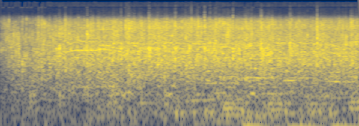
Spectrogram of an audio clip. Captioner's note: applause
